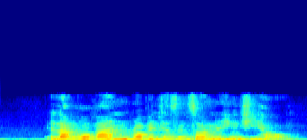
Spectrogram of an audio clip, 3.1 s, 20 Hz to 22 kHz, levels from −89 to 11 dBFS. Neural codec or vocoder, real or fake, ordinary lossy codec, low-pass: none; real; AAC, 32 kbps; 7.2 kHz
